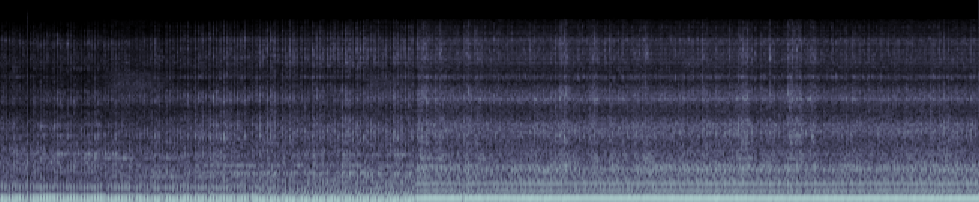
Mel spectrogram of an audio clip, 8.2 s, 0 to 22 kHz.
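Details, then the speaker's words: Kawasaki ZR7S started with choke after sitting: a busy mechanical rattle at idle from mid-cylinder that grows louder as the revs drop and fades at higher rpm; all four cylinders fire; owner suspects the cam chain or automatic tensioner, unconfirmed. "アイドリングもね、あんまりしたくないんだけど、おそらくね、カムチェーンだと思うんだけど、回転が上がるとノイズが消えるんだけど、ヘッド周りまではね、行ってないと思うんだよね。"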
